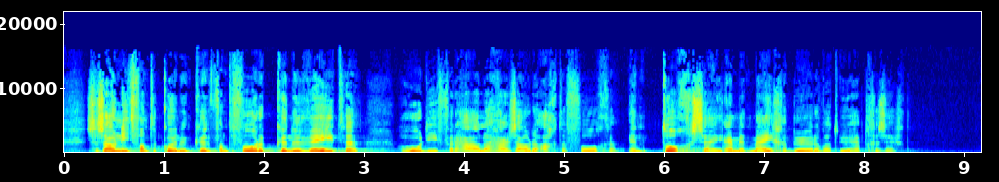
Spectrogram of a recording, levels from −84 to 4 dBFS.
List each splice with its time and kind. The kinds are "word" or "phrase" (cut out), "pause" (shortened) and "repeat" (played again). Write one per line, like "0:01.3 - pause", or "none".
0:05.6 - pause
0:06.6 - phrase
